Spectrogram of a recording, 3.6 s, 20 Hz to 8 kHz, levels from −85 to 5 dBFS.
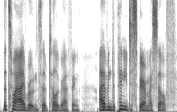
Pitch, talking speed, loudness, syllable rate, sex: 190 Hz, 235 wpm, -19 LUFS, 7.5 syllables/s, female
